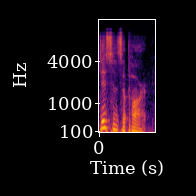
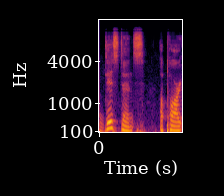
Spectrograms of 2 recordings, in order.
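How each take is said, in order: First: The final sound blends into the next word. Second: The two words are said separately, not linked. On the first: "you said distance apart. So that's blending" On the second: "you didn't say distance apart"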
